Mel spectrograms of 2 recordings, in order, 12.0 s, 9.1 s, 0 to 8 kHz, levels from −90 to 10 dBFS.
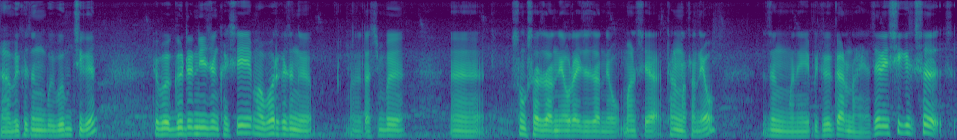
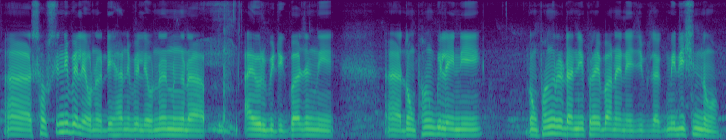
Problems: none marked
